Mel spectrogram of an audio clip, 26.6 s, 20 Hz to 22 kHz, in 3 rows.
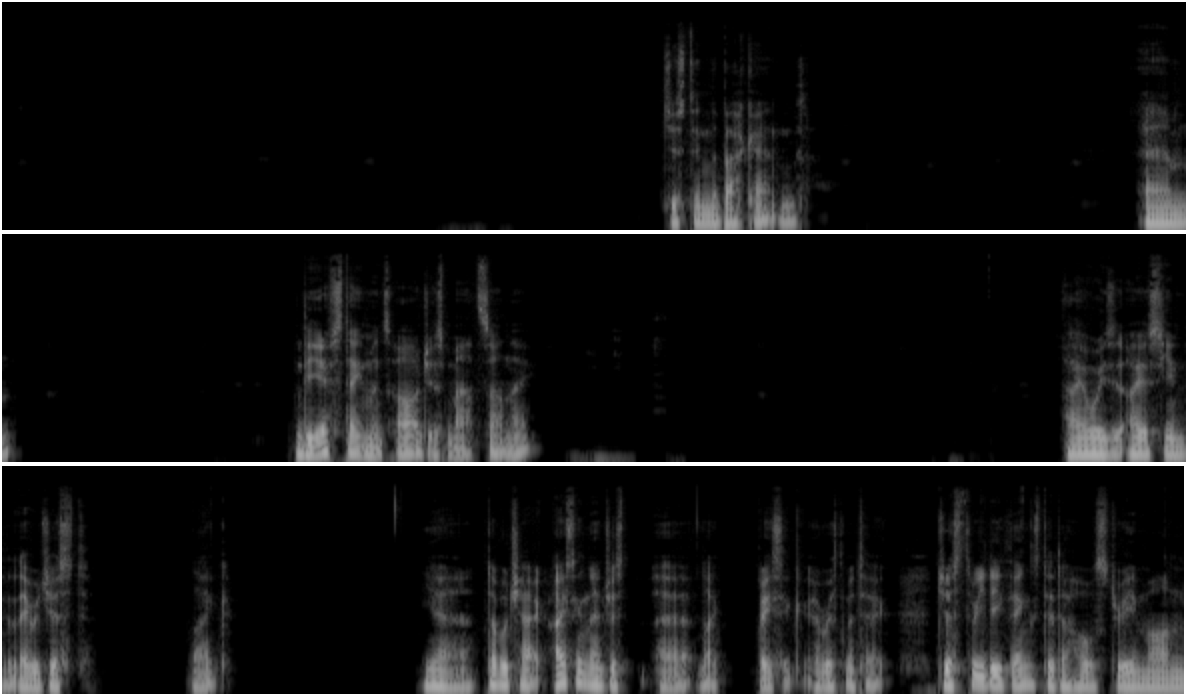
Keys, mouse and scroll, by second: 1.6 click, 2.4-5.4 drag, 5.6 click, 6.0 click, 6.6 click, 7.7 click, 8.9 click, 10.3-11.0 middle drag, 11.0 click, 11.6-12.9 alt+drag, 12.9 x, 13.6-14.2 scroll down 4, 14.2 click, 16.0-20.4 middle drag, 20.7 middle click, 21.2-21.5 scroll up 5, 21.5 middle click, 22.2 click, 23.1-26.2 drag.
